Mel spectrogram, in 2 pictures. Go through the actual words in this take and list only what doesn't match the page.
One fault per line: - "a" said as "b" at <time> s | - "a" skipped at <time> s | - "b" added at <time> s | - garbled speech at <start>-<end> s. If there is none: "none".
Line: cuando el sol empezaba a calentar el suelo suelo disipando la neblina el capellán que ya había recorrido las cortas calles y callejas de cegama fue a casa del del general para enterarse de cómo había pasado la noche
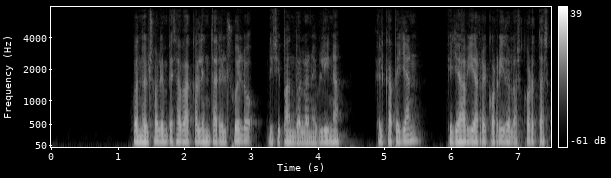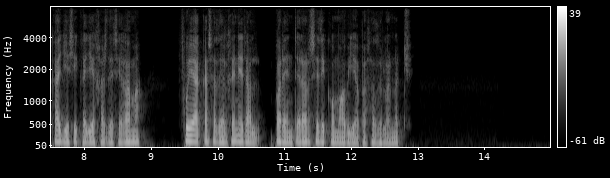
- "suelo" skipped at 3.2 s
- "del" skipped at 10.1 s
